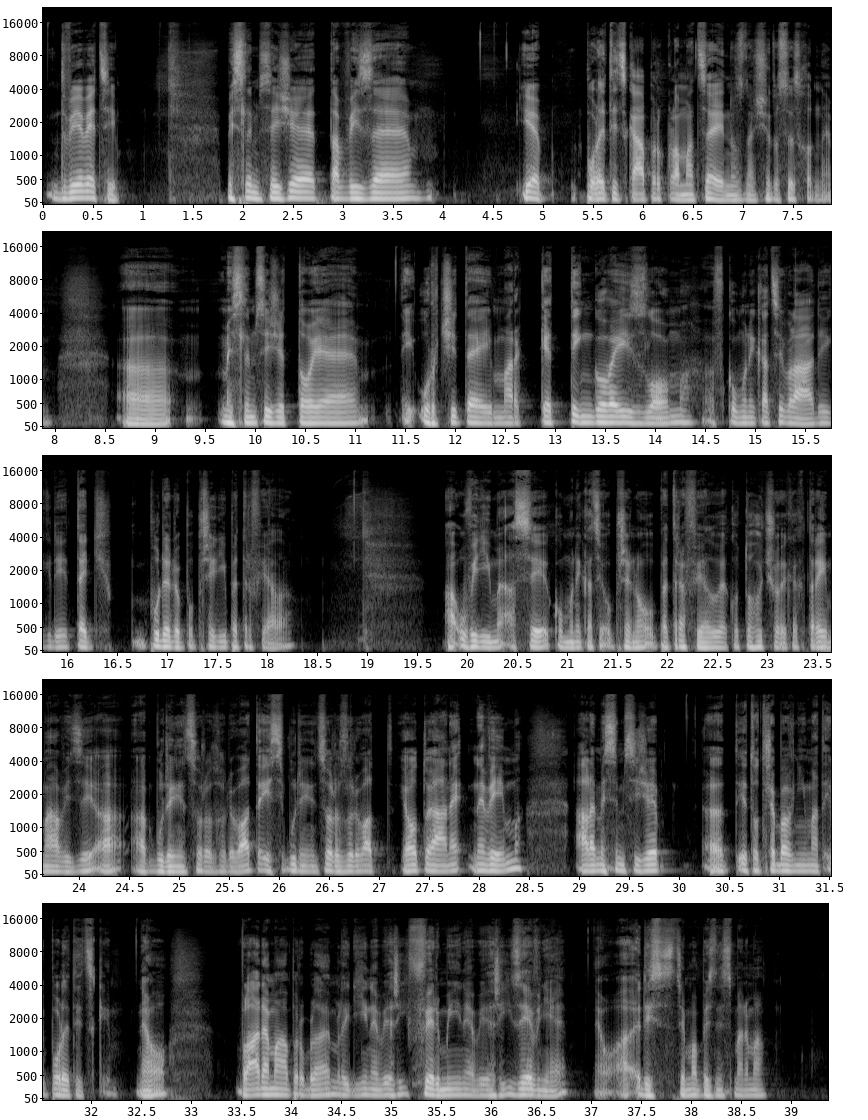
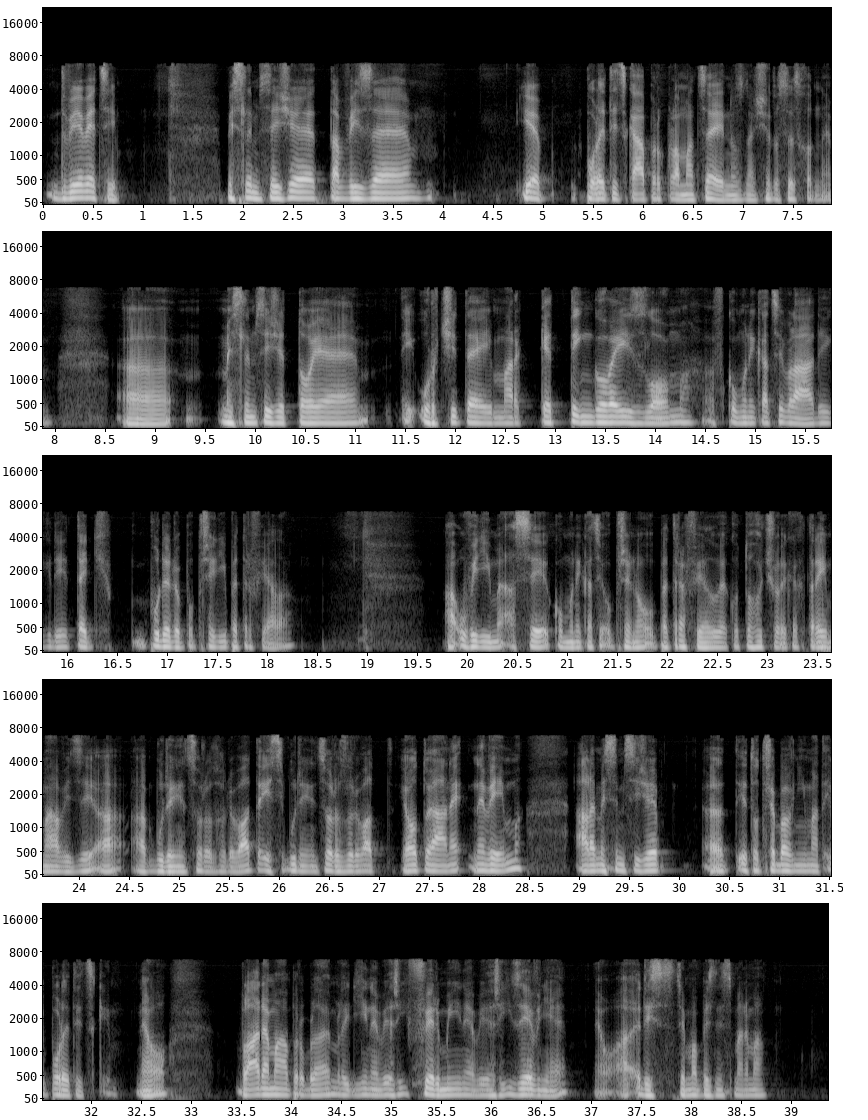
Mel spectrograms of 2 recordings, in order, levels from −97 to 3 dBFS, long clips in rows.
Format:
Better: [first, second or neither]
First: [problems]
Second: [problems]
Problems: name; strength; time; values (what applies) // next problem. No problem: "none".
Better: first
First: none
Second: garbled, watery; slightly; nothing above 6.5 kHz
